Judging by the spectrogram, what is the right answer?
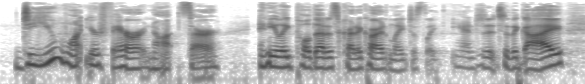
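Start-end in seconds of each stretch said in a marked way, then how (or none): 0.2-2.2 mock dead calm, very calm and ominous. Retelling a fare dispute, acting out Misha's calm, ominous voice. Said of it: "in like this very calm, very ominous voice".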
